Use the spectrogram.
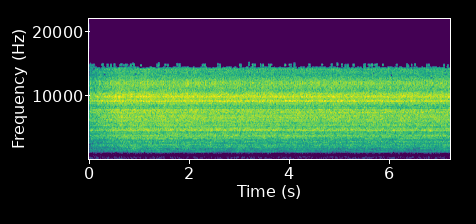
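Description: Hunt Enduro Wide mountain bike wheelset freehub with five degrees of engagement: a fast, even, continuous ratchet buzz from the freewheeling hub, close up and steady throughout with no talking.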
